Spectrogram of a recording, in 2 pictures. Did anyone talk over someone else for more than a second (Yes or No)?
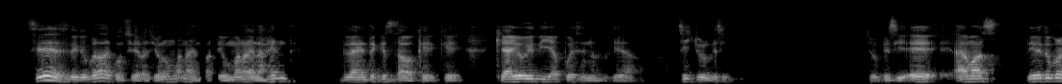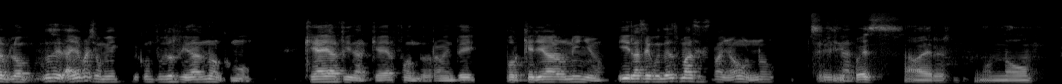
No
